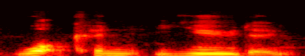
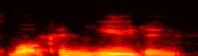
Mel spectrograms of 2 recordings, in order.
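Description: First: Slow, deliberate "what can you do?" with weight on "you"; stress on you. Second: "What can you do?" with the word "you" punched; stress on YOU. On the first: Coach pressing the client to own the action, slow stress on "you". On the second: Coach putting the emphasis on the client, stress on "you". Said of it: "putting the emphasis on them". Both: Shown as a demonstration.

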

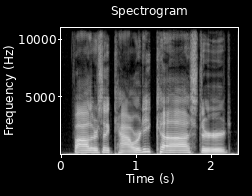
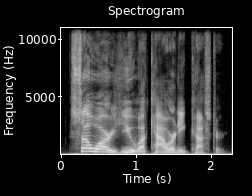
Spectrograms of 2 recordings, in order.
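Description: First: Put-on high sing-song child's taunt. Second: Emphatic start, falling petulant retort; childish comeback. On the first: Michael calling Father a coward, taunting. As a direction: jeer in a little boy's voice. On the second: Father returning Michael's taunt, petulantly. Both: A narrator's reading.

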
